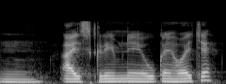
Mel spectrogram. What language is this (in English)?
Gujarati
